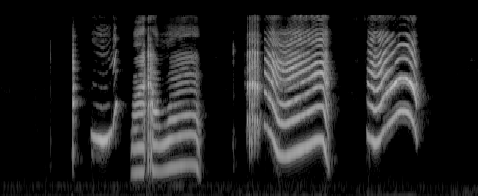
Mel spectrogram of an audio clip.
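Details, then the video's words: An Indian ringneck parakeet speaks in a high, nasal, buzzy voice, saying "mummy" repeatedly: three quick word-like phrases with rising and falling inflections, separated by short pauses. "Sweet And Cute Indian Ringneck Parrot"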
